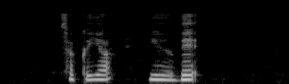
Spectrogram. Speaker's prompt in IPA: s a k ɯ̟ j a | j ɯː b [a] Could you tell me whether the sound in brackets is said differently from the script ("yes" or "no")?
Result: yes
